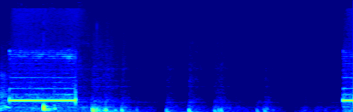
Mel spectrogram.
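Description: A telephone call to a pizza place: a steady electronic line tone lasts about a second, then soft, low, scattered sounds fill a pause of several seconds before the same tone returns at the very end.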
